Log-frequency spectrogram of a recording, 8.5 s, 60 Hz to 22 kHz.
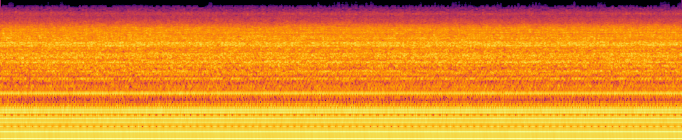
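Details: Kubota diesel with a 1006-tooth ring gear, started using a new starter with an 8-tooth pinion: steady, even idle with a firm low hum and no knocks or misses; the engine runs sweetly.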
